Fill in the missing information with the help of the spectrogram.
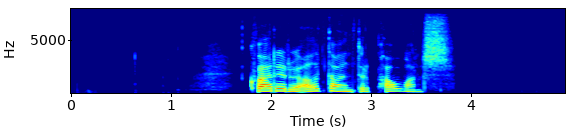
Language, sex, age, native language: Icelandic, female, 50-59, Icelandic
